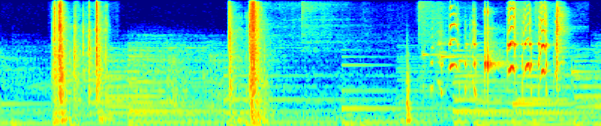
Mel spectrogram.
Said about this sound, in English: The door to the bar.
